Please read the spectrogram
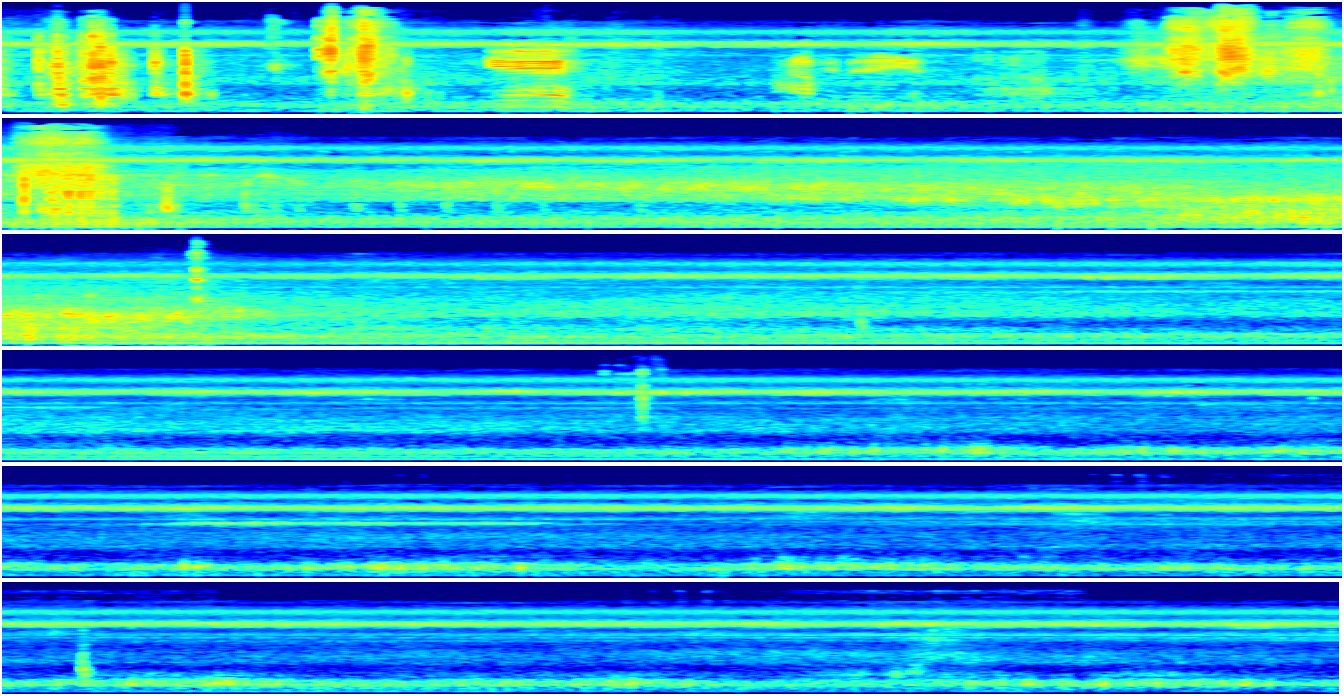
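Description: Crickets chirring in a steady high drone. A few sharp clicks and knocks fall in the first few seconds, and a broad rushing sound swells to its loudest about ten seconds in, then fades away.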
